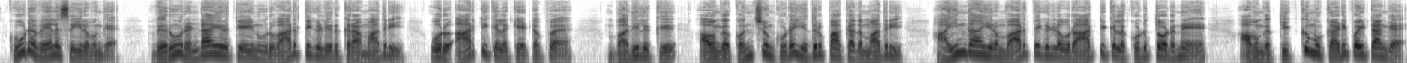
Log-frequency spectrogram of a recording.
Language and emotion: Tamil, surprised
